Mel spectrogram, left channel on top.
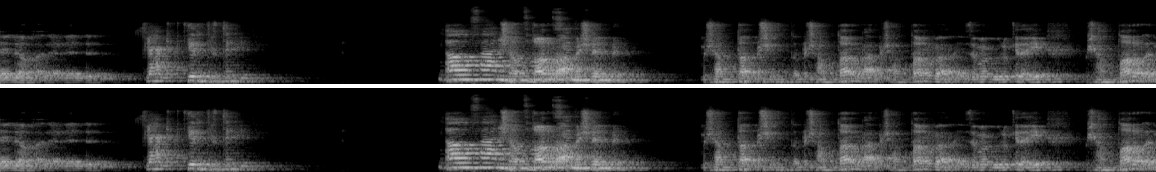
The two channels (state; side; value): identical; both; correlation 1.00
